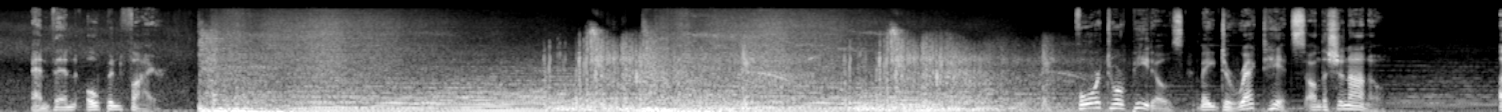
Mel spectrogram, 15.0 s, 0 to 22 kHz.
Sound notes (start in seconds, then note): 2.0 foreboding music continues; 5.3 torpedoes crashing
